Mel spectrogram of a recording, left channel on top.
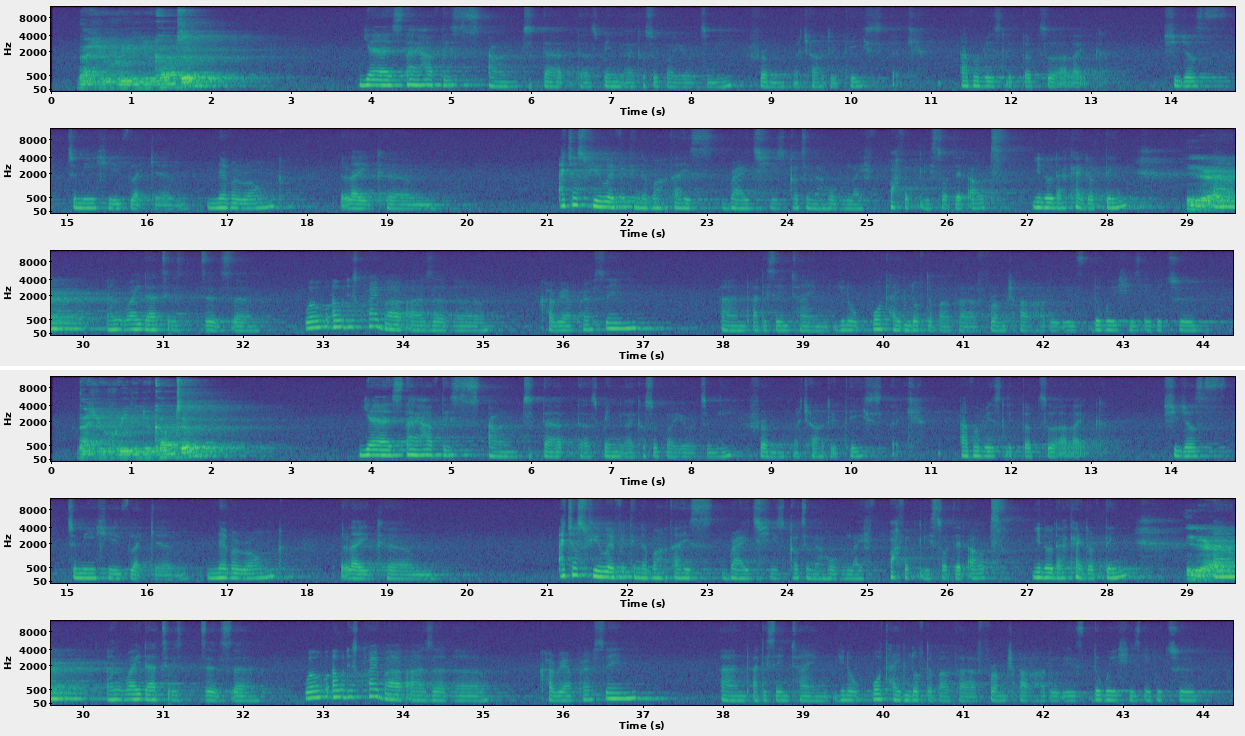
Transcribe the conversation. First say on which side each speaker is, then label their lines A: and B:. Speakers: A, on the right; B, on the right.
A: that you really look up to?
B: Yes, I have this aunt that has been like a superhero to me from my childhood days. Like I've always looked up to her. Like she just to me, she's like um never wrong. Like um I just feel everything about her is right. She's gotten her whole life perfectly sorted out. You know, that kind of thing.
A: Yeah.
B: Um, and why that is is um, well, I would describe her as a career person, and at the same time, you know, what I loved about her from childhood is the way she's able to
